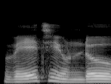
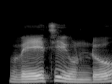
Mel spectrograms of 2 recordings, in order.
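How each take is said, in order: Both takes have the same delivery.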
